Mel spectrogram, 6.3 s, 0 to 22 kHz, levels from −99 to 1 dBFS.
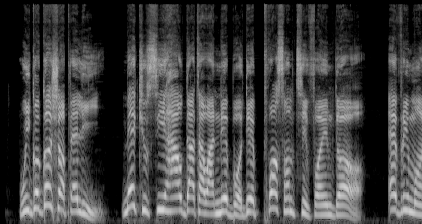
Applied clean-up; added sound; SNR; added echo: neural mask model DeepFilterNet 3.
